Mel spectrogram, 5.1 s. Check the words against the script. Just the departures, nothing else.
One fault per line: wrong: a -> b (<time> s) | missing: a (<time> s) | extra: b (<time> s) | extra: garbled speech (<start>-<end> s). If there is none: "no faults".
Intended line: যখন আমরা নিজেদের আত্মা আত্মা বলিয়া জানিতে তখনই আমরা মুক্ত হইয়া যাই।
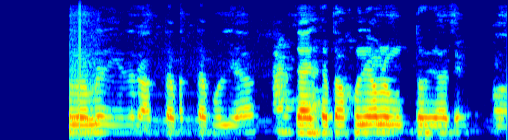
no faults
